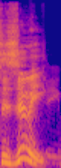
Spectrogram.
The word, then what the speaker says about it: Suzui: It's Suzui.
